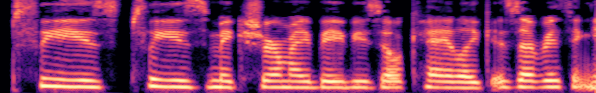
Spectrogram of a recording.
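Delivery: beg, with the voice lifted; begging. Retold or imitated. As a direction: plead anxiously for reassurance. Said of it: "I remember begging".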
